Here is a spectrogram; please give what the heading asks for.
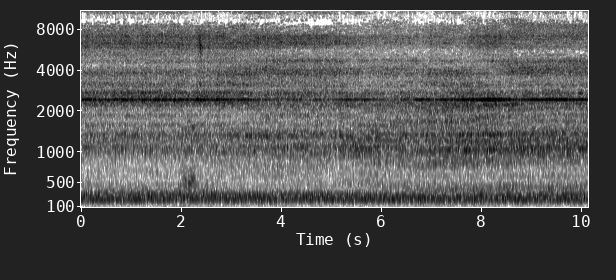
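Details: Webasto parking heater after repair, fitted to a 1999 Seat Alhambra 1.9 TDI: steady even roar of burner and blower with no surging, popping or misfire; heater running normally.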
